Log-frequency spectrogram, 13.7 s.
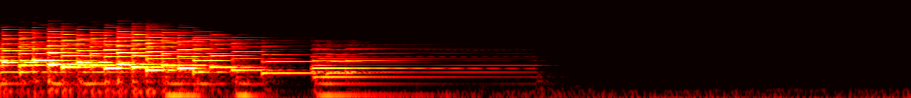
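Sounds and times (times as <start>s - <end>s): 
prelude in D minor: 0.0s - 8.2s.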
